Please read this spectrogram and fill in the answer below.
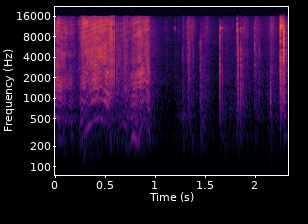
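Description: A zipper on a book cover being drawn open, a long zip over about the first second, followed by short rustles and clicks as the cover is handled and opened.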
